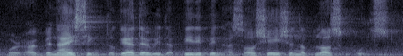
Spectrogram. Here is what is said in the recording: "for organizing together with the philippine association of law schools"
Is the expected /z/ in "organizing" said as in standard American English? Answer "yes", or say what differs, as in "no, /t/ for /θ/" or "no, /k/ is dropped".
no, /s/ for /z/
